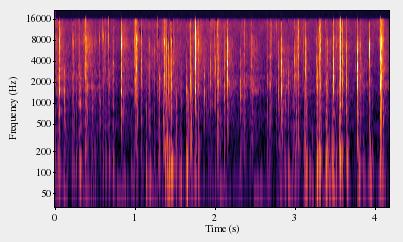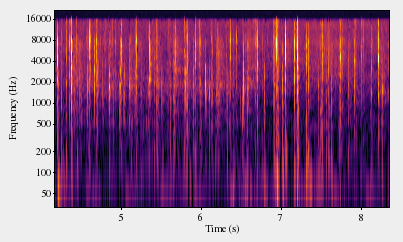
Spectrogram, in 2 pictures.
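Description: A blue and yellow plastic/foil snack bag is shaken and crinkled quickly in one hand. The result is a dense, continuous run of sharp crackles and rustles with a strong low thump underneath, with a few louder crinkle bursts standing out.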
